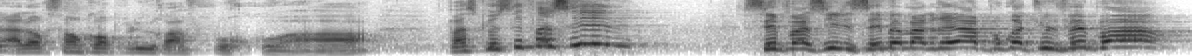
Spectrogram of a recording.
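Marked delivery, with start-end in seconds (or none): 2.2-5.8 high, insistent, incredulous questioning; exasperated reproach. Acted. Acts out reproach over easy deed. (reproche exaspéré)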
